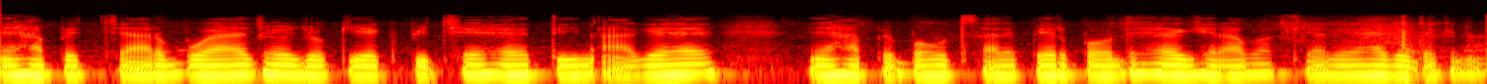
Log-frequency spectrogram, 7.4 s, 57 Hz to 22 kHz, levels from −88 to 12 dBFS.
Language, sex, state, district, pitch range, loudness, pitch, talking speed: Hindi, male, Delhi, New Delhi, 110-115 Hz, -15 LUFS, 110 Hz, 210 wpm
